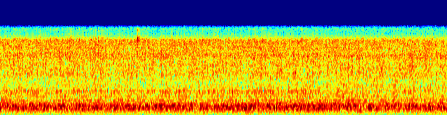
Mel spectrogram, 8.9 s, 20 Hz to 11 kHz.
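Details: Mueller Special Brazilian washer, cold-fill-only machine that heats water itself, duvet load on 60°C wash with extra rinse, start of cycle: steady even rush of water pouring in, no knocks or buzzing; normal cold fill.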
